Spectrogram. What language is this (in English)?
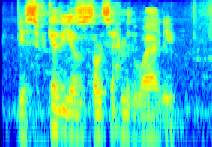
Kabyle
